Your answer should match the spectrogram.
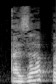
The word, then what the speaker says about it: ASAP: qui est la dirigeante de ASAP, hein, on prononce ça comme ça, spécialiste de l'emballage, de la reliure et du stockage de produits.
